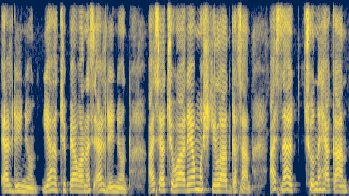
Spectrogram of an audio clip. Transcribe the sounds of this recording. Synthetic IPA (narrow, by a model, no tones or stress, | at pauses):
elɖinʲunjɐɦɐt̪̚t͡ʃʰupʲaːʋanɐsʲelɖinʲunɐsʲat̪̚t͡ʃʰuʋaːɾjamuʃkilaːt̪̚ɡɐsanɐsʲnat͡ʃʰunɦekan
